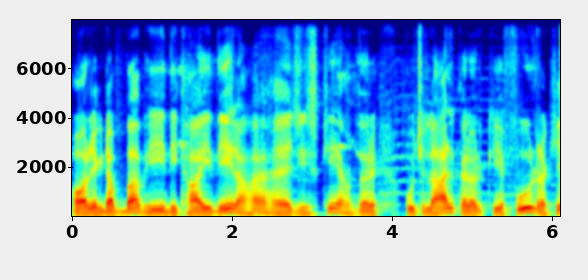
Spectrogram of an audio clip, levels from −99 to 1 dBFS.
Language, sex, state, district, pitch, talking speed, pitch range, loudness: Hindi, male, Jharkhand, Ranchi, 130 Hz, 155 wpm, 120-145 Hz, -16 LUFS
